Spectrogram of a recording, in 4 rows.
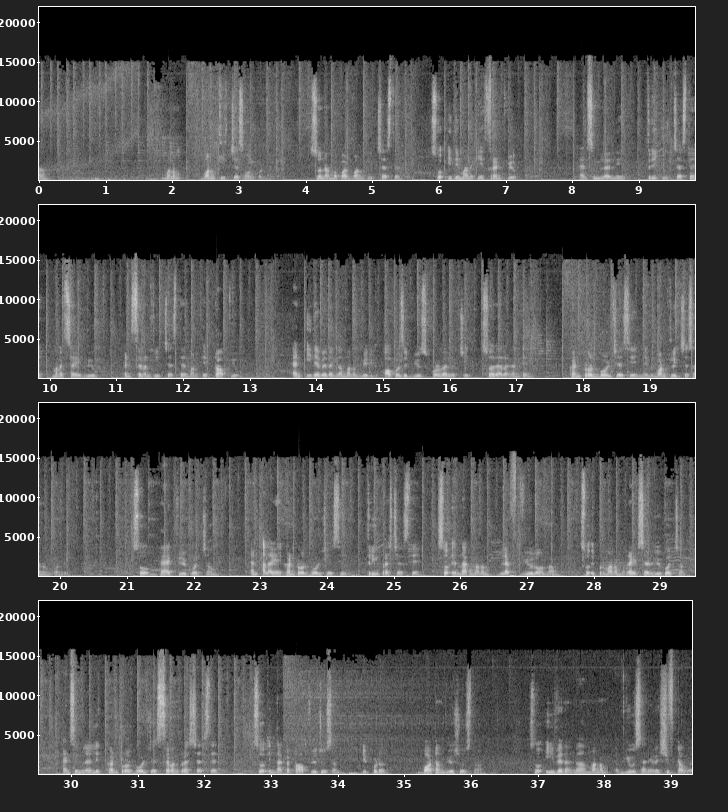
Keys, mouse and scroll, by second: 4.4 KP_1, 6.2-6.9 scroll up 5, 9.1 KP_3, 11.4 KP_7, 20.4 ctrl+KP_1, 24.7 ctrl+KP_3, 31.9 ctrl+KP_7, 37.3-37.6 scroll down 4, 38.0 middle click.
